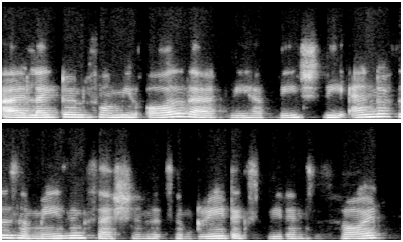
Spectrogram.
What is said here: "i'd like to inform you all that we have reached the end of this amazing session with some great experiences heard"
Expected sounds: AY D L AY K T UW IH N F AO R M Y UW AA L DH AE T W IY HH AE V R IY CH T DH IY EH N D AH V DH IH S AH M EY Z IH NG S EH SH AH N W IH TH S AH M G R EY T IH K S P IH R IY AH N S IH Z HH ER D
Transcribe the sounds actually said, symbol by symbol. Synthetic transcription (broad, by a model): AY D L AY K T UW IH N F AO R M Y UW AA L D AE T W IY HH AE V R IY CH T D IY EH N D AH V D IH S AH M EY Z IH NG S EH SH AH N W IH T S AH M G R EY T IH K S P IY R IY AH N S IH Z HH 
